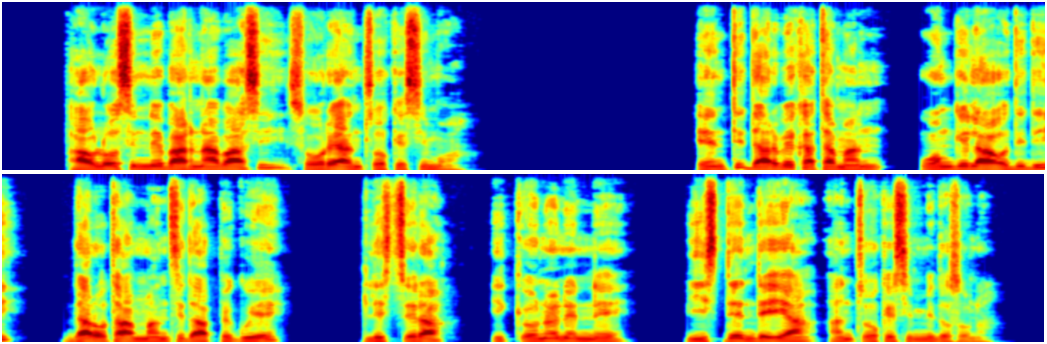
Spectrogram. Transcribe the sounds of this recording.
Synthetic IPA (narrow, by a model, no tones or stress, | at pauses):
pʼɐwʊlo̞ːsɪnːɛbɐɾnaːbaːsɪso̞ːɾɛɐnt͡sʼo̞ːkɛsɪmɔwɐ̰ | ʔɪnt̪ːɪd̪ɐɾbɛkɐt̪ɐmɐn | wɔŋɡɪlaːɔd̪ɪd̪ɪ | d̪ɐɾɔt̪ɐːmːɐnsɪd̪aːpːɛɡʊjɛ | lɪst͡sʼːɪɾɐ | ɪkʼːoːnɔnɛnːɛ | biːsd̪ɛnd̪ɛʔɪjaːɐnt͡sʼo̞ːkɛsɪmːɪd̪ɔsɔnɐ̰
